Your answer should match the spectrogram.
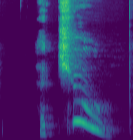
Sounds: Sneeze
